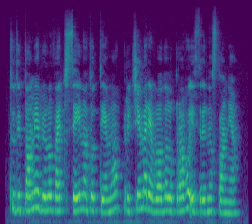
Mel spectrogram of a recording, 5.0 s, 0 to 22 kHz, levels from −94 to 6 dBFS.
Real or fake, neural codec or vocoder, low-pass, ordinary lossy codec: fake; codec, 44.1 kHz, 7.8 kbps, Pupu-Codec; 19.8 kHz; none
